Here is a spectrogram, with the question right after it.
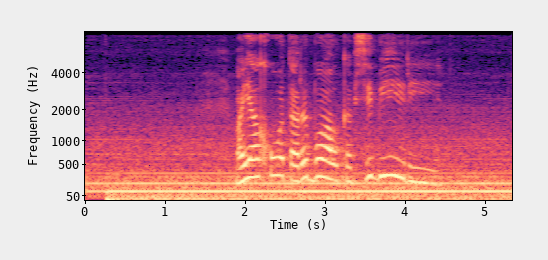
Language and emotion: Russian, positive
